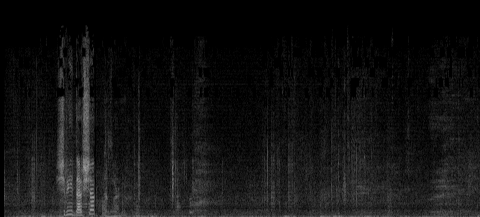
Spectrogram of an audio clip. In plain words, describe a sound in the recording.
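Many people murmur in a large echoing hall.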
